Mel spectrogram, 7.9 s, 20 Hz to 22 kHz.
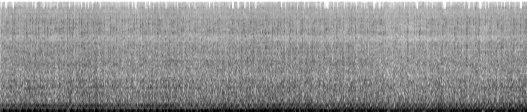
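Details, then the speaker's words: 1967 Volkswagen dune buggy, non-runner revived: loud, heavy, slightly lumpy idle that never settles, smoking; automatic choke stuck closed, running rich; owner suspects a temp sensor should open it once warmed. "The choke was not turning off, so that must turn off once you get this engine warmed up, because it looks like it's attached to here, which I'm guessing is what opens and closes the choke butterfly, and then that's connected to here."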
